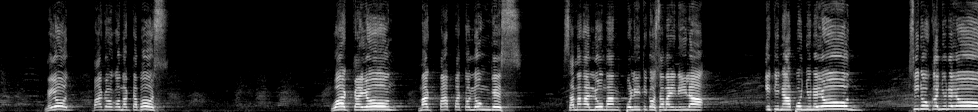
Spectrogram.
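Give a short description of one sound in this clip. A man shouts forcefully into a microphone over loudspeakers.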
